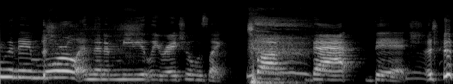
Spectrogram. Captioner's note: laughing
